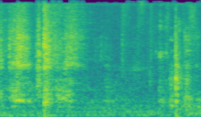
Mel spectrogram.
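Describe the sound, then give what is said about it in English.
Dry cat biscuits for Freddie the cat rattle and clatter into a hard food bowl in a bright, scattered pour, with a couple of sharper clinks standing out among the steady patter of kibble. “While you're mixing that, I'm just going to put some biscuits in Freddie's food because she's hanging them in.”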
